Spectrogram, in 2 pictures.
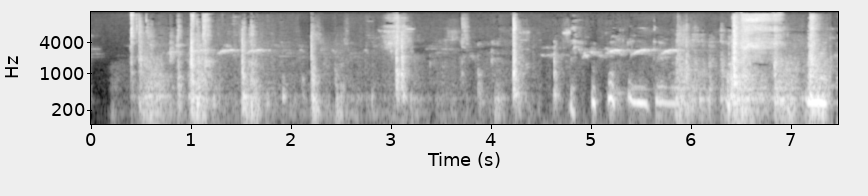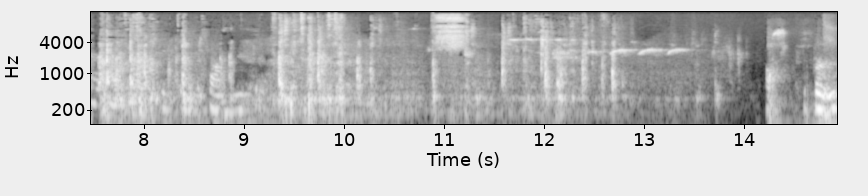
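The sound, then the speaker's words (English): Birds chirp faintly outdoors in short, scattered bursts, mixed with frequent clicks and knocks, while indistinct voices murmur in the background. “Do you hear the birds out there? Yeah, I hear the birds.”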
